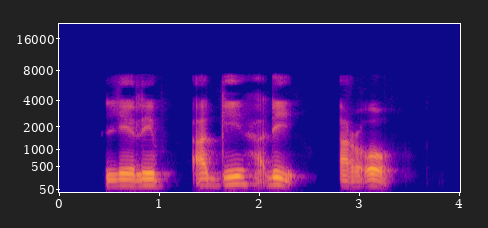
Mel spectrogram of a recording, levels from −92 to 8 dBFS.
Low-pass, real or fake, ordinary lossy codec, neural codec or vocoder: 7.2 kHz; fake; Opus, 64 kbps; codec, 24 kHz, 1.2 kbps, DualCodec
